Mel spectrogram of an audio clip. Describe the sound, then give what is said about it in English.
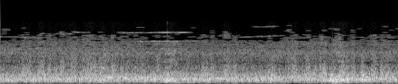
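A subway train with 18 doors rumbles steadily through a station, a dense, loud low roar with faint high-pitched wheel squeals threading above it, continuous for the whole stretch with no voices. “You can spread out while the train is still moving.”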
